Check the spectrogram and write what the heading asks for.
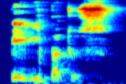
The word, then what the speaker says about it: perípatos: Na verdade, em português, nós sabemos que todas as propoxítonas são acentuadas. Então, quando a gente vai ler perípatos, ã, com acento, a gente sabe que não tem outra pronúncia e não tem outra forma de, de expressão, a não ser a proparoxítona.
